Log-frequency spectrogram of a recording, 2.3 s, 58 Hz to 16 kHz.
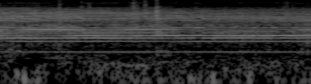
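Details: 2016 Ford F-250 Super Duty 6.2 liter V8 after being shut off; faint, steady electrical hum with a few fixed pitches from under the vehicle, no engine running; humming after shutdown.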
